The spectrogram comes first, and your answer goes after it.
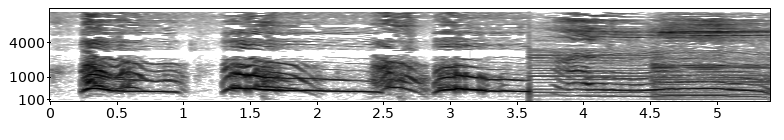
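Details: Basset Hounds howling: three loud, drawn-out mournful howls, each starting high and sliding down to a long steady tone, followed by a steadier sustained harmonic tone that sounds like music.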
